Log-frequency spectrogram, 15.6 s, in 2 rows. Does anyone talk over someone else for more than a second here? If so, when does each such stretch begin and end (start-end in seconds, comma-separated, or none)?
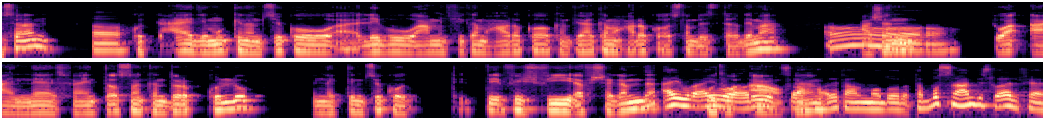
12.8-14.1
